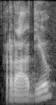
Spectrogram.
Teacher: radio is just a single tip, r, just like the rest of Italy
